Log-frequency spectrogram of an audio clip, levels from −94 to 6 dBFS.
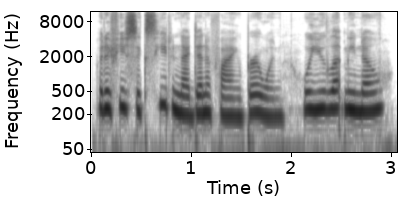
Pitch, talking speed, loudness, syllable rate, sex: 225 Hz, 235 wpm, -17 LUFS, 6.2 syllables/s, female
